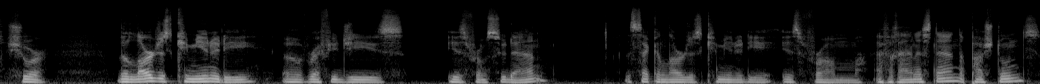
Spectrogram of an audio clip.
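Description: Recorded very cleanly against a silent background, a man with a normal speaking voice and an American accent talks fairly slowly at a medium pitch with fairly even intonation. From Palestinian American. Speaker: musician. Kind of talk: casual interview. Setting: studio.

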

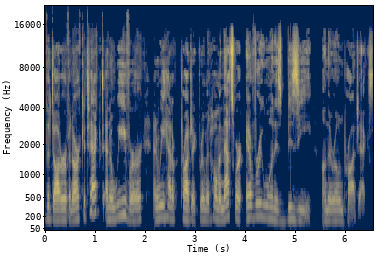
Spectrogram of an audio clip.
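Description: A woman with a normal speaking voice, fairly low pitch and an American accent talks at a moderate pace with fairly even intonation, in a very clean recording with a silent background and a dry, close sound with no echo. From US West Coast, Aptos, California. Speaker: theater director. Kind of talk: interview.

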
